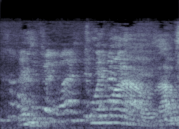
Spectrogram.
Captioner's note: laughs; laughter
